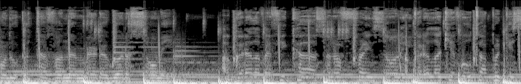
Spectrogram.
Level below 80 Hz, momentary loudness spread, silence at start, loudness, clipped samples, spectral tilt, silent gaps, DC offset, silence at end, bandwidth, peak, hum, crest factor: -10 dBFS; 3 LU; 0 s; -11 LUFS; 3%; -5 dB/octave; none; under 0.1%; 0 s; 16 kHz; 0 dBFS; none; 8 dB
